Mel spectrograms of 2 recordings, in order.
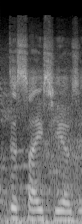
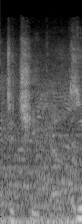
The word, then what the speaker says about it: DeCicco's: Pronounce it how you want, but it is DeCicco's definitely.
